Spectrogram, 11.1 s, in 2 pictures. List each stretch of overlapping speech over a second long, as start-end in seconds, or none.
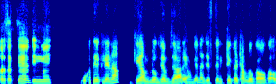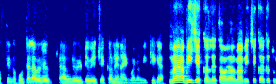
none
